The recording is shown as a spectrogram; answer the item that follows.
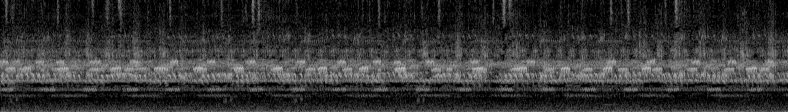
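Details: Crickets calling after dark in country farm fields: sharp, high, evenly spaced chirps about two per second layered over a continuous shrill trilling chorus.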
